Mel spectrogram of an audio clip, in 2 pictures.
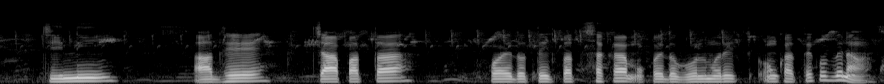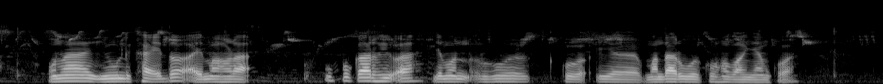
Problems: background sounds at intervals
